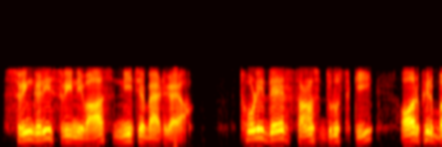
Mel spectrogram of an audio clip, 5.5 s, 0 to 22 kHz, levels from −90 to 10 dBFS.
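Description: Packets went missing and the receiver filled the gaps by replaying the last one it had, a case of packet loss with last packet repeated. At 2.18 to 2.22 s, just after "سرنگری سرینواس نیچے بیٹھ", about 40 ms is patched this way, which fits two 20 ms packets. The sound stutters with a brief robotic buzz. A shorter blip comes near 4.99 s. The sound sits in the narrow G.711 telephone band.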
